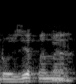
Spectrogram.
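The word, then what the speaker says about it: رزقنا: tapi ruziqa, ya, ruziqana, ya, ruziqana, ya. Jadi dia tebal, ruziqana, ya. Jadi bukan ruziq, bukan ruziqana, tapi ruziqana, ya.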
